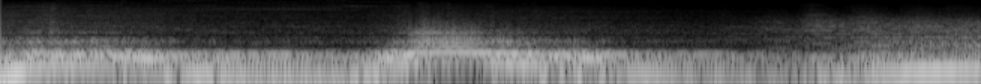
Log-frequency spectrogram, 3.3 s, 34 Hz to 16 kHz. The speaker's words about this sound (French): le SUV selon Maserati. Un son inimitable, un espace généreux, une maîtrise totale avec le système Q4 4 roues motrices.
